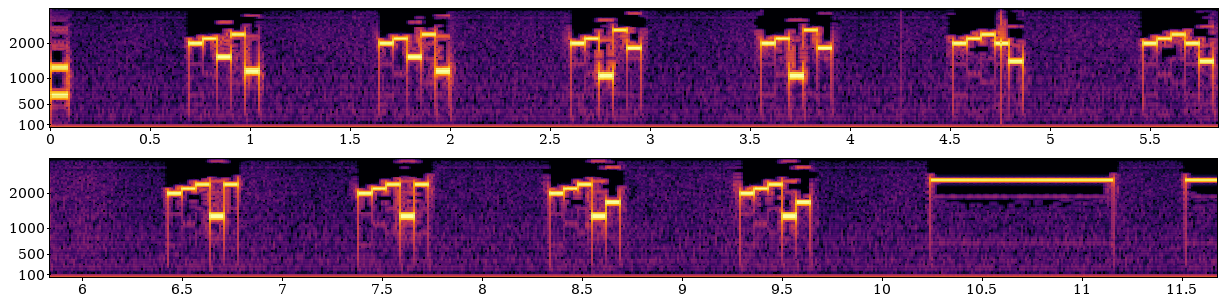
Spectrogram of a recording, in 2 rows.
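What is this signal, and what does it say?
Five-tone selective call (ZVEI), heard as quick runs of five tones, tones of about 70 ms. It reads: 89502 89502 89117 89117 89084 89030 89030 89036 89036
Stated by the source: ZVEI five-tone selective call 89086, received with an SDR, archived by Feuerwehr Orlamünde.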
